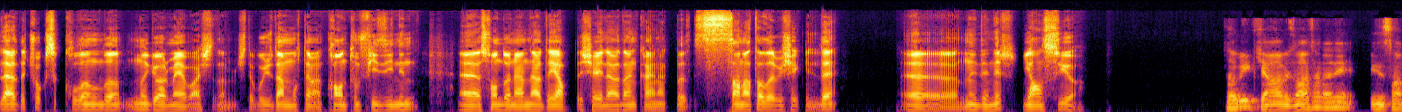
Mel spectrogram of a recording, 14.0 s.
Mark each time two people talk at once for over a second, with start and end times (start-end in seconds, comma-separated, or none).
none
